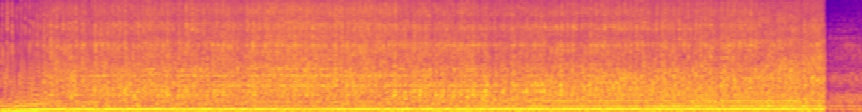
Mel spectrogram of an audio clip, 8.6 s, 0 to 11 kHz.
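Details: VH Valiant Ranger with a newly swapped 245 Hemi six, first start with the coil powered directly. Loud, quick ticking at about four per second sits over a steady idle. Hydraulic lifters are tapping on first run.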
